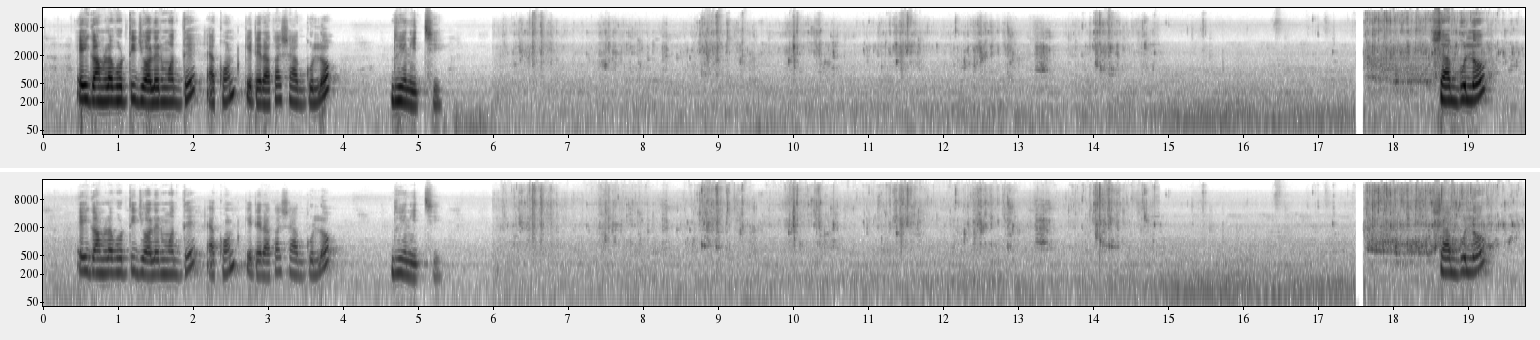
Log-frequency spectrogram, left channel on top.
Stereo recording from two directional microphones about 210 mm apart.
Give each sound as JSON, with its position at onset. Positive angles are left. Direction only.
{"t": 0.4, "sound": "a woman's voice", "side_deg": 45}
{"t": 18.5, "sound": "a woman's voice", "side_deg": 35}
